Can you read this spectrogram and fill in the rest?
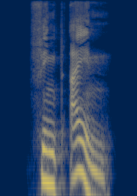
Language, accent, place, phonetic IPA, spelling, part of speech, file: German, Germany, Berlin, [ˌfɪŋt ˈaɪ̯n], fingt ein, verb, De-fingt ein.ogg
- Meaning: second-person plural preterite of einfangen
